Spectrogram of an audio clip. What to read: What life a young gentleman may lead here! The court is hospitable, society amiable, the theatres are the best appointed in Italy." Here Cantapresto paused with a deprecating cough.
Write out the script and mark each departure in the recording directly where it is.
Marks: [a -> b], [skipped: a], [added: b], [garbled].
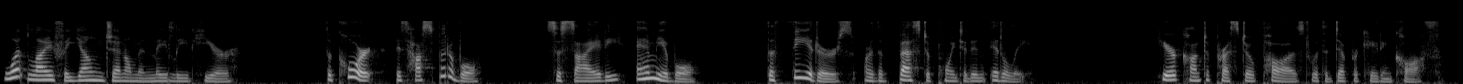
What life a young gentleman may lead here! The court is hospitable, society amiable, the theatres are the best appointed in Italy." Here Cantapresto paused with a deprecating cough.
